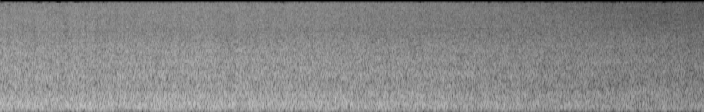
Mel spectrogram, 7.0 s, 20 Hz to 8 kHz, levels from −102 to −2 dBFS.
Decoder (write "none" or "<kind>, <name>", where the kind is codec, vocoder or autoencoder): none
